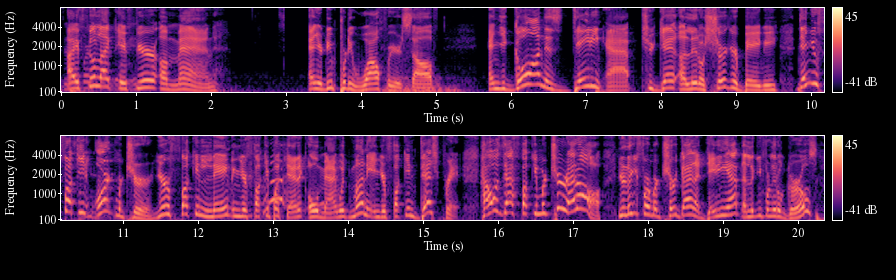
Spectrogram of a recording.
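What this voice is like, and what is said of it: Yelling, angry raised voice. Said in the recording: “Why are you yelling”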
